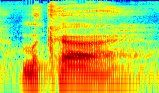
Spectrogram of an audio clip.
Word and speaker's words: Micah: And we pronounce Micah as we wanted, Mackay, because like the kid from Clockers, we scrape fists and cuffs for the dreams of you.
